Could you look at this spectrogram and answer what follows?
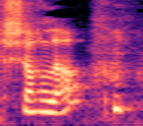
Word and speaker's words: Charla: Nash à 18 ans ça s'écrit CH a r l a donc je ne vais pas dire Charlat je trouve ça un peu bizarre donc je vais dire Carla tout simplement donc car la Nash a 18 ans et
